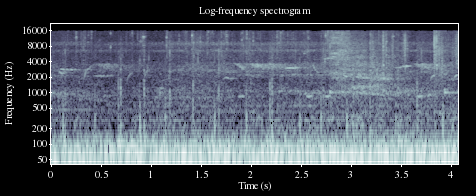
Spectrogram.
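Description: Footsteps slap quickly on stone.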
